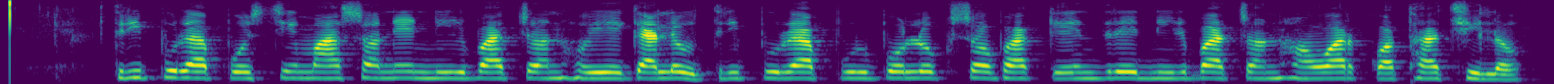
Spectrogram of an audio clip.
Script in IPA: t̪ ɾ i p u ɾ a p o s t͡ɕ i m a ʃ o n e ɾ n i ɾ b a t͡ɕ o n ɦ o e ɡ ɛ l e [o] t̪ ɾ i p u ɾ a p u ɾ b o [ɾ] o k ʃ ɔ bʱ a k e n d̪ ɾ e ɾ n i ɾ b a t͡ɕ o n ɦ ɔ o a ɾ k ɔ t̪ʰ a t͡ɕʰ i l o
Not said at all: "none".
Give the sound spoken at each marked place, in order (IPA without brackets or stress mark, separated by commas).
o, l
